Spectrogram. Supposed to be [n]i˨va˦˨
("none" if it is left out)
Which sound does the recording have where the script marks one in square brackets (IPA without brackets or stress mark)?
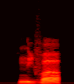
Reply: n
